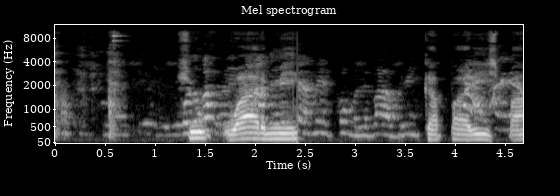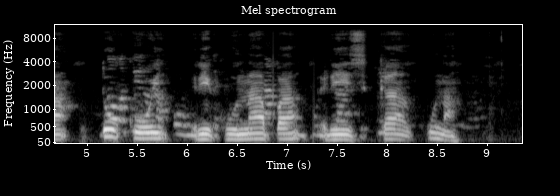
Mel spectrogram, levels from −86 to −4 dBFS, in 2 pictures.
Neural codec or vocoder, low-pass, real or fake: none; 9.9 kHz; real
